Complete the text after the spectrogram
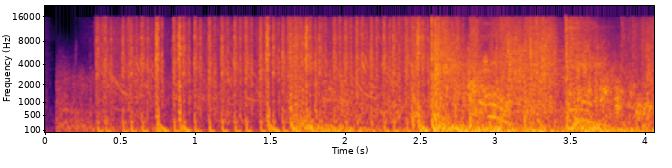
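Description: Rapid gunfire cracks at close range.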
